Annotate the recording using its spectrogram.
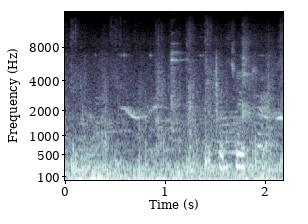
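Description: Footsteps on paving with voices of passers-by and a steady low outdoor rumble.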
